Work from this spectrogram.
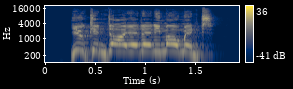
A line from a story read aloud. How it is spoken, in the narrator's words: bellowed an older student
